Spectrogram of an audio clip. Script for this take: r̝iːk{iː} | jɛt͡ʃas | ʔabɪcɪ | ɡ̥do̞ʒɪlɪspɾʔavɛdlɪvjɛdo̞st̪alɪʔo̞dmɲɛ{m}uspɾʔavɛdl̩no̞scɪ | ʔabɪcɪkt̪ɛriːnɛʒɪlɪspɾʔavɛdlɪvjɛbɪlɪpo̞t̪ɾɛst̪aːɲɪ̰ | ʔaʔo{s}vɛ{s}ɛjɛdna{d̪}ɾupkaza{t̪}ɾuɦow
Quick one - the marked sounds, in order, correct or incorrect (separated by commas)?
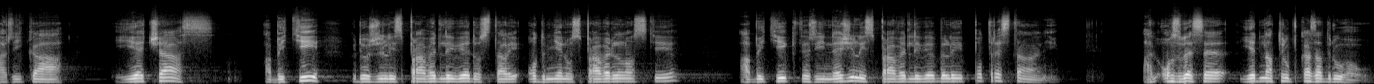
incorrect, incorrect, incorrect, correct, incorrect, incorrect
